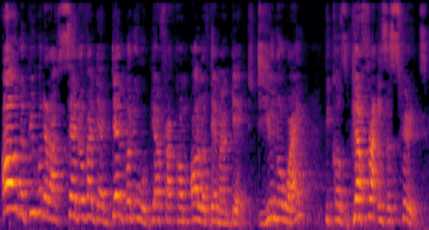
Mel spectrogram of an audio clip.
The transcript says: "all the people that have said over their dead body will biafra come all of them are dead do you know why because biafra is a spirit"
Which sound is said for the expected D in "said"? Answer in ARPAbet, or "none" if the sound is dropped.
D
